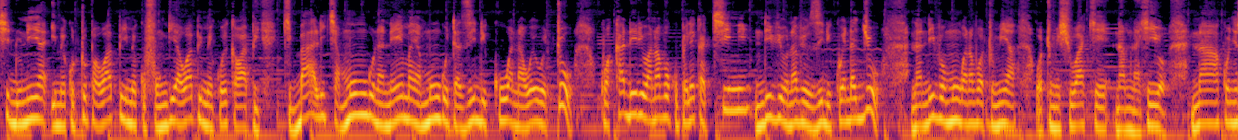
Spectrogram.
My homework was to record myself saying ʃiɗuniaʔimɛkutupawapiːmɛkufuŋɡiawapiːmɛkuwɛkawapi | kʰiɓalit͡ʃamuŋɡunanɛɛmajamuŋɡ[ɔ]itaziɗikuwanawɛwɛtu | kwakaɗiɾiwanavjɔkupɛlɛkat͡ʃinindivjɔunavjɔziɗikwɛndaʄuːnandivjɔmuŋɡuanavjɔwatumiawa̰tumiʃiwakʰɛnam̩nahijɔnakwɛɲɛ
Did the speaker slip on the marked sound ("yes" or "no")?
yes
